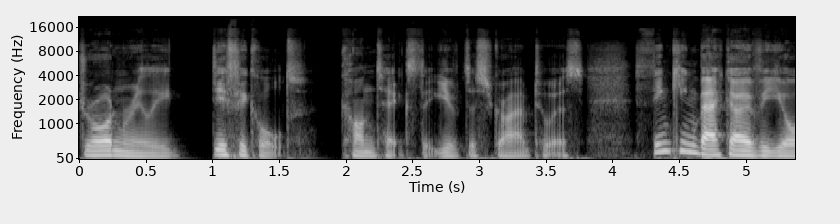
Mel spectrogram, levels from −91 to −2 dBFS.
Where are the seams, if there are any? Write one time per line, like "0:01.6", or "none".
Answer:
0:02.9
